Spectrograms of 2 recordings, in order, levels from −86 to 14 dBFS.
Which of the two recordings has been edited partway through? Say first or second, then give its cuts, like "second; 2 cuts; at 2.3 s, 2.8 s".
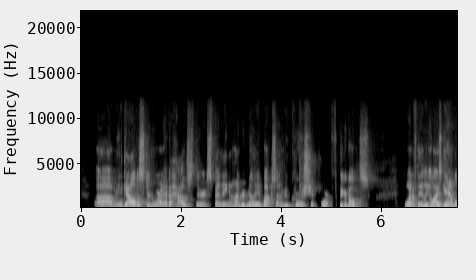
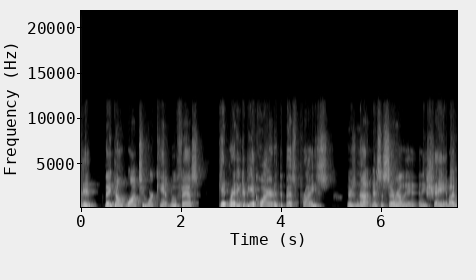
first; 1 cut; at 5.1 s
